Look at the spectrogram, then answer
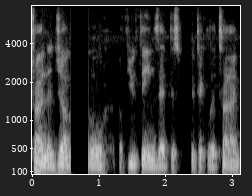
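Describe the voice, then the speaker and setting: Dark, mellow tone at a fairly quick pace, fairly even intonation, on a very clean recording with a silent background. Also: man. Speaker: pastor and podcast host. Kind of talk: casual commentary monologue. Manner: halting, self-interrupting.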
